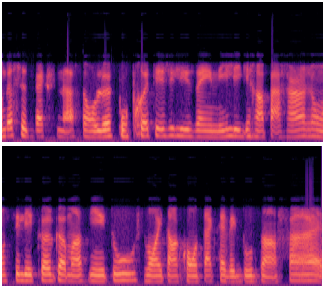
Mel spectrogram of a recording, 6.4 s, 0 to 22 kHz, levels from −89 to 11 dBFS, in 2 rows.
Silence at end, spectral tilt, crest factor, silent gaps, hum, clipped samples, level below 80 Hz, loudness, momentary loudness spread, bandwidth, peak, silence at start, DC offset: 0 s; -7 dB/octave; 14 dB; none; none; under 0.1%; -54 dBFS; -16 LUFS; 4 LU; 5 kHz; -2 dBFS; 0 s; under 0.1%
